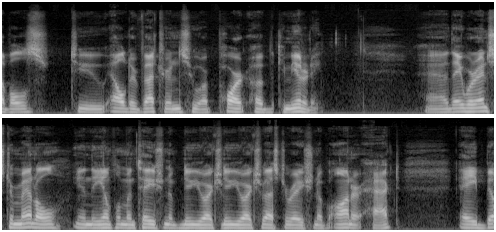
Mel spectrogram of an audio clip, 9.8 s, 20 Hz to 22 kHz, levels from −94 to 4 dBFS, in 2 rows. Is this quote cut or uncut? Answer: cut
